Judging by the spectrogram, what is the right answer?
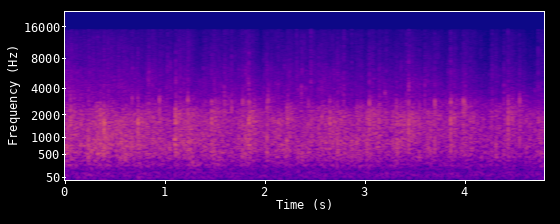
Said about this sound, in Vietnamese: Trước khi vào phần này thì tất cả các con hãy cho một tràng vỗ tay thật là lớn để tán dương mạnh thường quân.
